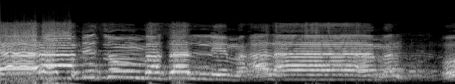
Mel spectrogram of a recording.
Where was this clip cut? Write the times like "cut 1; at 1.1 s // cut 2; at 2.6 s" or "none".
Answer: cut 1; at 3.7 s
